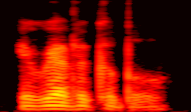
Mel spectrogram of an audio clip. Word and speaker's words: irrevocable: Irrevocable.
